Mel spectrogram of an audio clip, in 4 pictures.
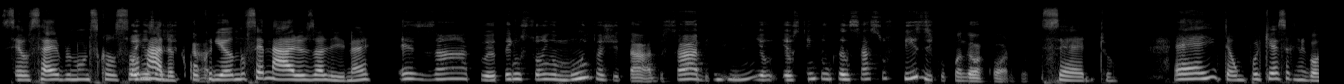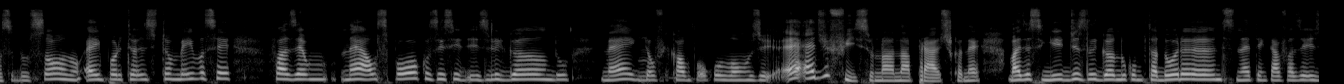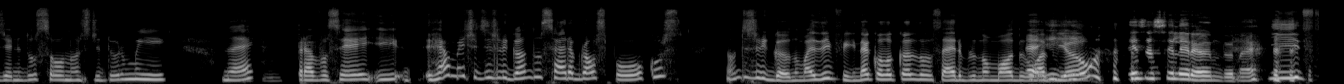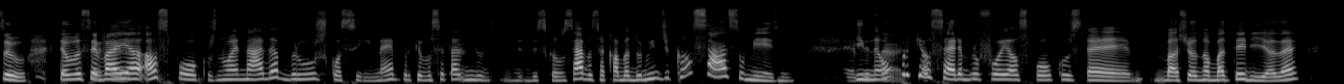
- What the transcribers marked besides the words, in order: laugh; laugh
- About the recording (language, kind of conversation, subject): Portuguese, advice, Como manter a motivação sem abrir mão do descanso necessário?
